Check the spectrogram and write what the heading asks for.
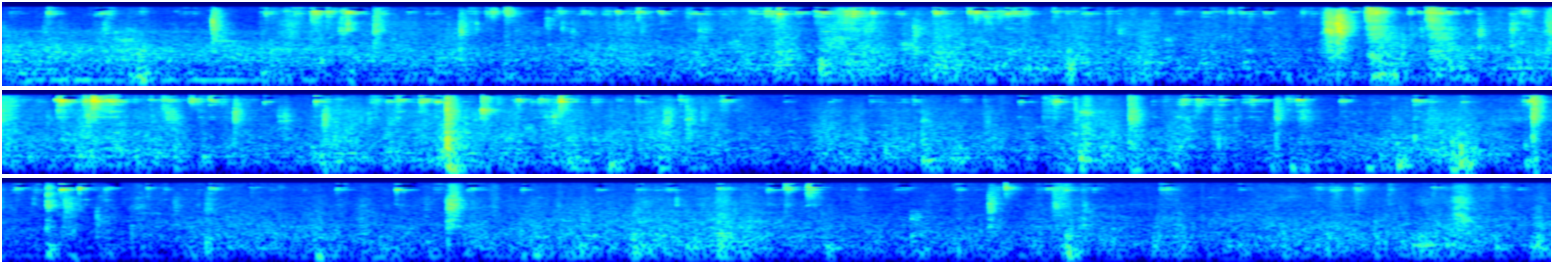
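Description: Two Siberian husky puppies play-fighting, scuffling and rustling against soft bedding, with occasional small whimpers. The scuffles come as irregular quick clicks and rustles and are loudest about a third of the way in.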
